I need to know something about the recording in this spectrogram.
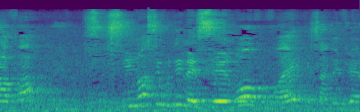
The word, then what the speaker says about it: héros: On n'accorde jamais. On ne dit jamais les héros. J'ai entendu dire les héros nationaux. Non. C'est les héros.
